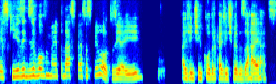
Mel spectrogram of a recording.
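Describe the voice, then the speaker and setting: A man's dark, mellow voice at a fairly high pitch, with moderate pace, ordinary pitch variation and a dry, close sound with no echo. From Ceará, Brazil. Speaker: festival costume director and researcher. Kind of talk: casual chat.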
